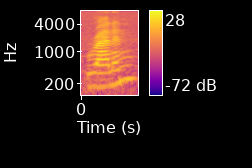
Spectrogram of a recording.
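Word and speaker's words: Renens: Apparently it's called Renault, but I just call it Rennen, so that I don't get into that French thing.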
